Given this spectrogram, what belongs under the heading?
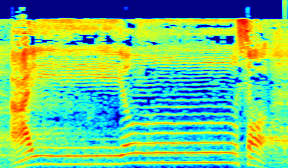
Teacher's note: في إخفاءها عين صا، نخفي النون عند الصاد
